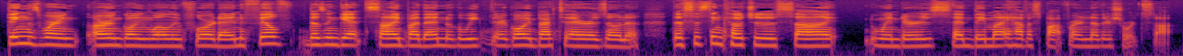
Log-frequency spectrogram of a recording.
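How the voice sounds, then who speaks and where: A woman's voice: on the low side, flat delivery, moderate pace, warm tone, smooth, no echo, clean studio sound, lightly acted. A woman voicing an anxious small-town father with a country accent, pleading and frightened. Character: worried small-town middle-aged father.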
